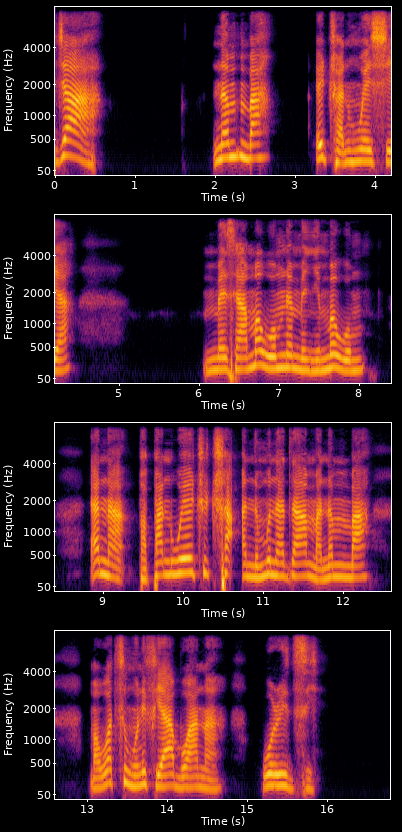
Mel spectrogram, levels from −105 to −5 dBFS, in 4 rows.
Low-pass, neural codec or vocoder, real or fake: 7.2 kHz; codec, 16 kHz in and 24 kHz out, 1 kbps, XY-Tokenizer; fake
